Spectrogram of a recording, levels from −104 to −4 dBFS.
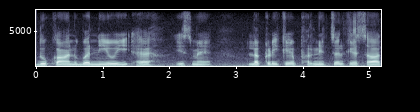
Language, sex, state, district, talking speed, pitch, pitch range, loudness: Hindi, male, Rajasthan, Bikaner, 125 wpm, 140 Hz, 130-155 Hz, -19 LUFS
